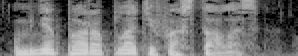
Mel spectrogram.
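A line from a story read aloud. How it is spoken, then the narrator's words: Timid offer. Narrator (Russian): робко предложила Вера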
